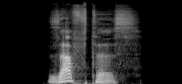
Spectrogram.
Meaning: genitive singular of Saft
- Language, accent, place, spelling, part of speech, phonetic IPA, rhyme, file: German, Germany, Berlin, Saftes, noun, [ˈzaftəs], -aftəs, De-Saftes.ogg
